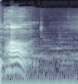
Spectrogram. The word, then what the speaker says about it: pwned: And pwned is spelled Pwned. Okay. And the reason it's called, pwned is a play on terms on the word owned, which is, if I break into you, I own you.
